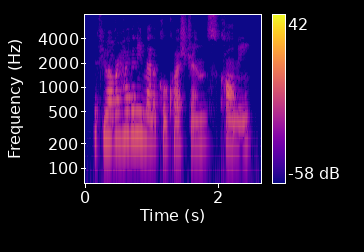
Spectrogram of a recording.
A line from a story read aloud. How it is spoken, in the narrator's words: Claire says quietly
